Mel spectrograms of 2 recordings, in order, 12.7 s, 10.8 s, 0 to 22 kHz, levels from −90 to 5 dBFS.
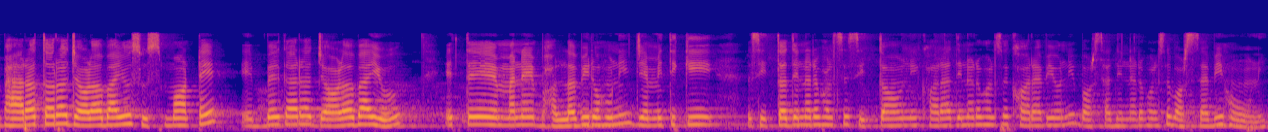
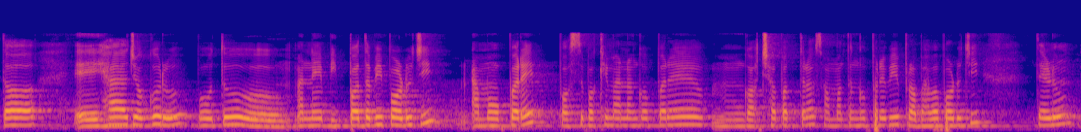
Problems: constant background noise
